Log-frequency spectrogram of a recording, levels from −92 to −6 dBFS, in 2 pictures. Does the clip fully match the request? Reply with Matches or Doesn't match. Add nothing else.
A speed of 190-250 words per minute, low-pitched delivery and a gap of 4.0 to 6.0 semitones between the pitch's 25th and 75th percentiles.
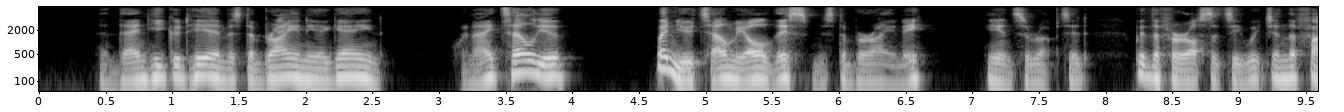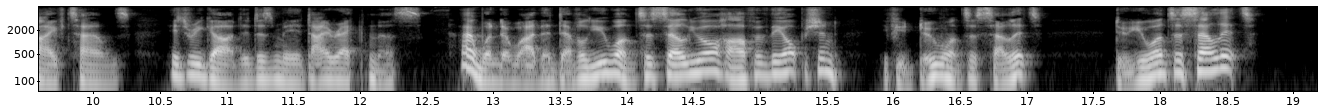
Matches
